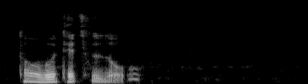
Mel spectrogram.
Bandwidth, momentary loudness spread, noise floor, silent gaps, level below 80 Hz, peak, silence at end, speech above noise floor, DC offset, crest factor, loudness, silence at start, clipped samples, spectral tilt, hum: 11.5 kHz; 16 LU; -70 dBFS; none; -60 dBFS; -8 dBFS; 1.7 s; 45 dB; under 0.1%; 20 dB; -25 LUFS; 0.25 s; under 0.1%; -8 dB/octave; none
